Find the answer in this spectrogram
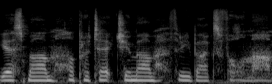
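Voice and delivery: put-on hushed, flat, level, robotic voice with Scottish accent. Mimic the show's bodyguard addressing the Home Secretary, in a Richard Madden sexy Scottish robot voice. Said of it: "He's like a sexy Scottish robot".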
